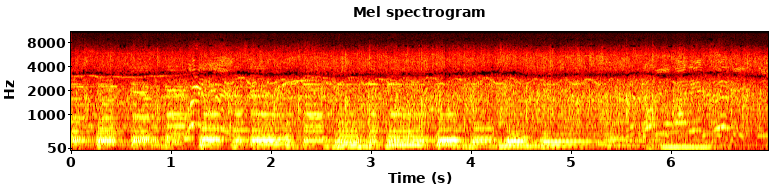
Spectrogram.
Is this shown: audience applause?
yes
